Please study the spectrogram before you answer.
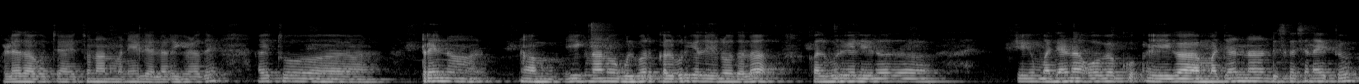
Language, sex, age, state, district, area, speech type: Kannada, male, 18-30, Karnataka, Gulbarga, urban, spontaneous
